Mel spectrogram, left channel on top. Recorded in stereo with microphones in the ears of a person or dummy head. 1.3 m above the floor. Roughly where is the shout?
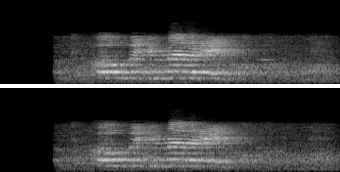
Centre.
